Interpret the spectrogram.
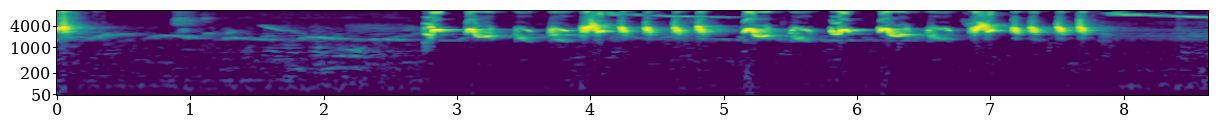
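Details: Orange-headed thrush in sustained rolling song: after a quiet start, a steady run of loud sharp chirping notes repeated several times a second, with a thin high whistle drawn out above.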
